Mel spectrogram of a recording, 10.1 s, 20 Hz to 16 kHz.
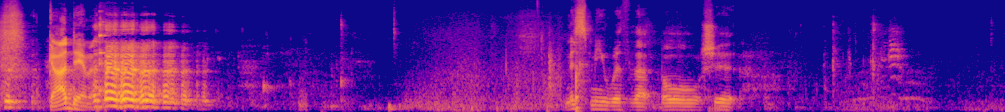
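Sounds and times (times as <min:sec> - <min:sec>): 
speech: 0:00.0 - 0:02.0, 0:05.7 - 0:07.5
quiet noise: 0:00.0 - 0:10.0
cat meowing: 0:08.5 - 0:09.3.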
